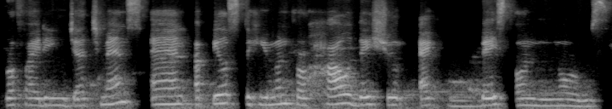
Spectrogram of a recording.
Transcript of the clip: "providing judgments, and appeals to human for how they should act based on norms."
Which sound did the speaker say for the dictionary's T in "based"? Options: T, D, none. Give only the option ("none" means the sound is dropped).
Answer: T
